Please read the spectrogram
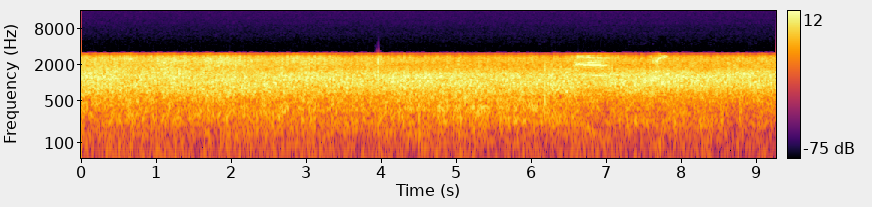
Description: Wind blows hard, a cat meows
